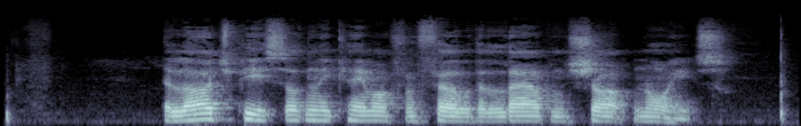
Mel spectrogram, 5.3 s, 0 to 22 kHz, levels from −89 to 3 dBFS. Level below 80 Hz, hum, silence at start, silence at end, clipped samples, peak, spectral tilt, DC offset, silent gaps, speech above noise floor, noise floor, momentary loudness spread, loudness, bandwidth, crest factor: -58 dBFS; none; 0.05 s; 0.1 s; under 0.1%; -2 dBFS; -5.5 dB/octave; under 0.1%; none; 41 dB; -60 dBFS; 13 LU; -19 LUFS; 13 kHz; 18 dB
